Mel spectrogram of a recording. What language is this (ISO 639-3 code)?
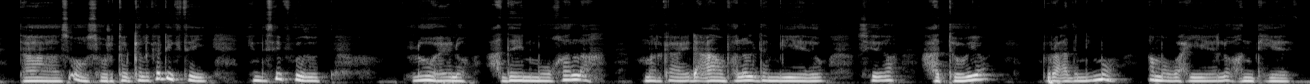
som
